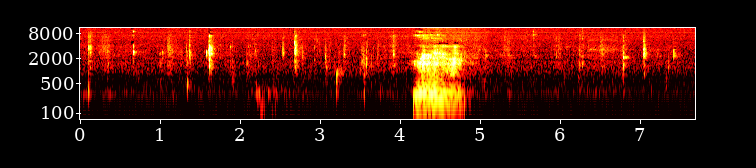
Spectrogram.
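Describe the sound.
Chewing on a Vietnamese-style sandwich made with baguette-like bread and filled with vegetables, plenty of meat and sauce. Many faint, soft clicking bites sound in an irregular rhythm, with one brief louder burst midway.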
